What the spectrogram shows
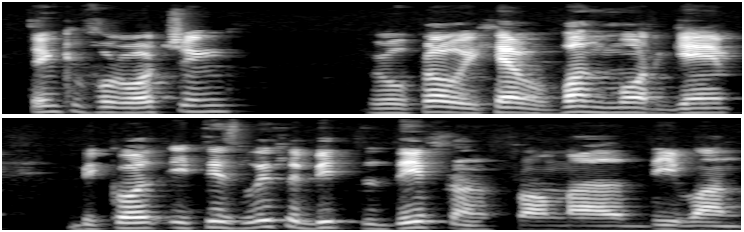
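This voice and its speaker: A man with a non-native accent at a fairly slow pace, medium in pitch, with lively intonation. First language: not English. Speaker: gaming YouTuber. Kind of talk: gameplay tutorial commentary. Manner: halting, many fillers.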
